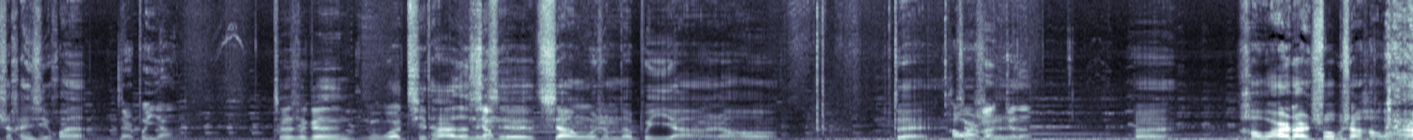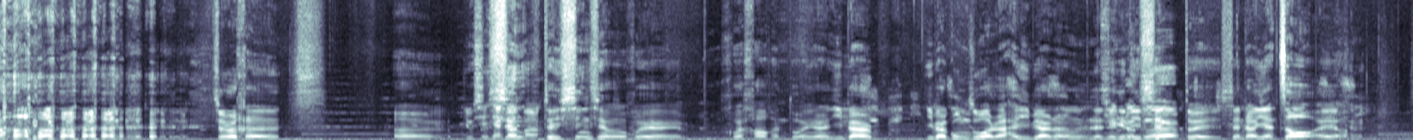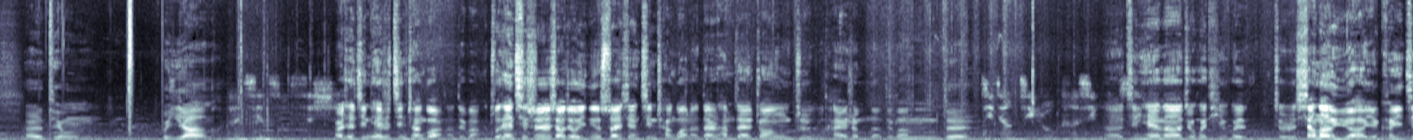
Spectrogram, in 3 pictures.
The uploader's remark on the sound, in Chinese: 本期录音来自周六演出当天前往拍摄场馆路途中录制。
